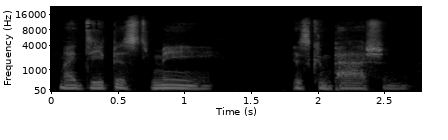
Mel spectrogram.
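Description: A man leading a guided meditation in a hushed, slow voice, repeating calm affirmations. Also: on the low side, husky.

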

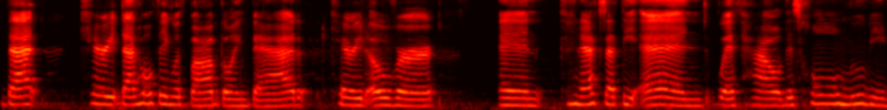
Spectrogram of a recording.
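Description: Slow-talking, giggly woman. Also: mid-range voice, fairly bright tone. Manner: unhurried, laughs often. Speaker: podcast co-host. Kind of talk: casual chat reviewing a movie.

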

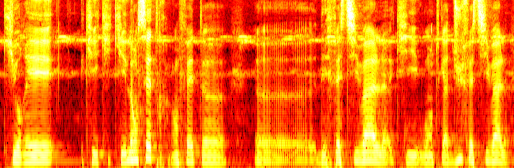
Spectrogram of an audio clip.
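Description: A man with a warm, mellow voice speaks in a relaxed, casual interview. He talks hesitantly, with frequent fillers and restarts, and drops English words into his sentences. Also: medium pitch, slow, vocal fry. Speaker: guest, event organizer and entrepreneur.

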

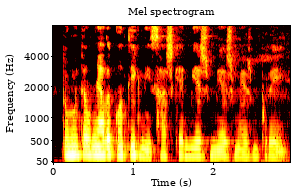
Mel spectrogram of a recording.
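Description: Woman, forties, from the Azores, interview guest, low mellow voice, reflective storyteller. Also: steady tone, rapid-fire. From Azores, Portugal. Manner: reflective, warm storytelling with rhetorical questions. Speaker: podcast guest. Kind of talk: casual interview chat.

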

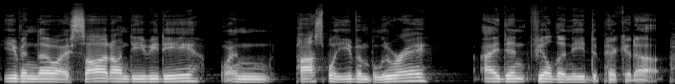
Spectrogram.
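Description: A man hosting a solo film review commentary, with a nasal, slightly gravelly voice, stuffed up from a head cold. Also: mid-range voice, darkish tone, long reverb tail. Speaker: host of a film review show.

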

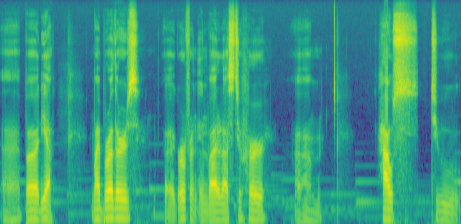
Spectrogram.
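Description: A man's voice: fairly low pitch, extremely slow, creaky, long pauses, faint music behind. A young man with a Turkish accent and imprecise R and L sounds, rambling casually and hesitantly on a solo podcast in English as a non-native speaker. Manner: rambling, hesitant, searching for words, mild swearing. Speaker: podcast host.

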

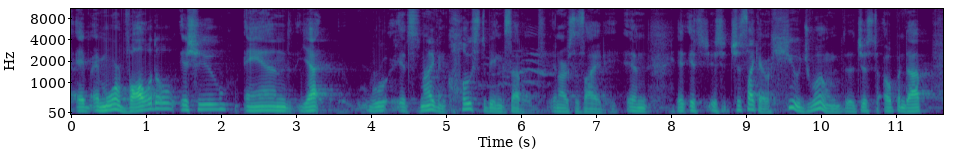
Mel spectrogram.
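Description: A man in his sixties, a pastor preaching a sermon at a pulpit microphone, relaxed and conversational with many fillers. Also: lowish voice, measured pace. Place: church sanctuary. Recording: echoey church hall.

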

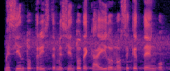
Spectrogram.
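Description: A man delivers a sermon as pastor at a slow, measured pace. His voice sits somewhat high and carries a long reverb, as if recorded in a large hall. He asks the congregation rhetorical questions and acts out the voices of the people he quotes. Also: fairly even intonation, a little hiss or hum.

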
